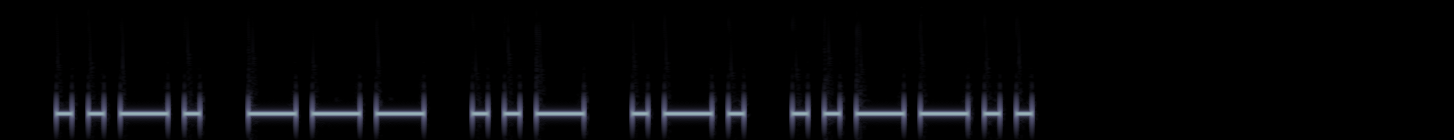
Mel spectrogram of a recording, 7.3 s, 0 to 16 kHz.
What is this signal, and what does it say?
Morse code, heard as a keyed tone, about 15 wpm, 700 Hz. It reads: FOUR?
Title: Sentences from Top 1000 Words - Review Part 2 - 15wpm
